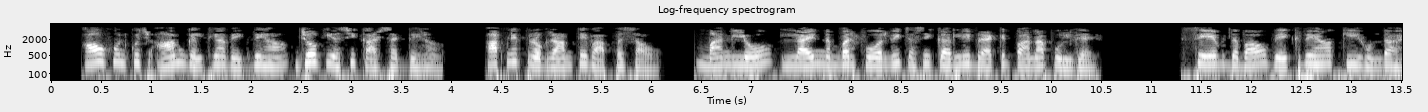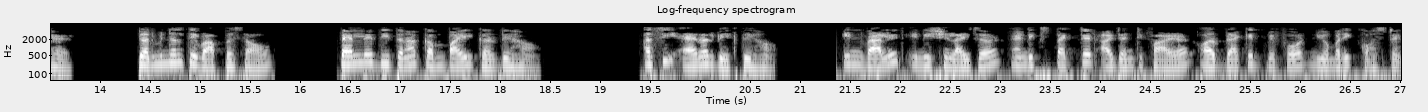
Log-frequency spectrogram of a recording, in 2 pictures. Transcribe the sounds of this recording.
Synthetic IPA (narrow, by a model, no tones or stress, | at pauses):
aːuːhʊnkʊt͡ʃʰaːmɡəlt̪ijãːʋeːk̚ʰd̪eːɦãːd͡ʒoːkɪəsĩːkəɾsək̚d̪eːɦãː | aːpneːpɾoːɡɾaːmt̪eːʋaːpəsaːo̰ː | mənloːlaːɪnːəmbəɾpʰoːɾʋɪt͡ʃəsĩːkəɾliːbɾɛːkɪʈ̚paːnaːpʊlɡəeː | seːʋd̪əbaːoʋeːkʰd̪eːɦãːkiːɦʊ̃nd̪aːɦɛː | ʈəɾmɪnəlt̪eːʋaːpəsaːoː | pɛːleːd̪iːt̪əɾãːkəmpaːɪlkəɾd̪eːɦãː | əsĩːʔɛːɾəɾʋeːkʰd̪eːɦãː | ɪnʋɛːlɪɖɪnɪʃəlaːɪzəɾɛ̃ːɳɖɛkspɛːk̚ʈɪɖa̰ːɪɖɛ̃ːɳʈɪpʰaːjəɾɔːɾbɾɛːkɪʈ̚bɪpʰoːɾnjuːməɾɪkːɔ̃ːnsʈɛ̃ɳ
